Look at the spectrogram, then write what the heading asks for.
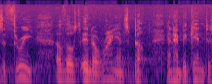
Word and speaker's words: Orion: God and the stars, and they can't even pronounce it right, saying Orion. I say Orion.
